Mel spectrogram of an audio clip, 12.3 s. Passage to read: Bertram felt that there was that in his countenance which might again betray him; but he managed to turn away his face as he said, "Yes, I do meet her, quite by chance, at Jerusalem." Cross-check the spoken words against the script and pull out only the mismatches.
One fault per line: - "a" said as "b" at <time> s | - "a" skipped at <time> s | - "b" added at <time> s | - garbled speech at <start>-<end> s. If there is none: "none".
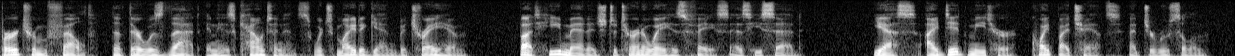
- "do" said as "did" at 9.4 s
